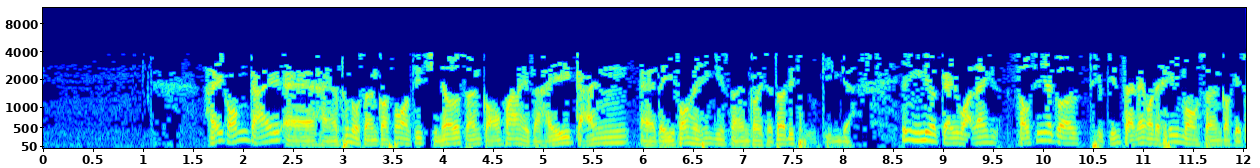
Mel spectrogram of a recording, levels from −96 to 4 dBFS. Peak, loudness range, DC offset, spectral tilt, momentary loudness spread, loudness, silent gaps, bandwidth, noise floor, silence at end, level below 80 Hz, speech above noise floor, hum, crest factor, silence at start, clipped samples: -14 dBFS; 2 LU; under 0.1%; -2.5 dB/octave; 10 LU; -32 LUFS; none; 3.9 kHz; -61 dBFS; 0 s; -50 dBFS; 29 dB; none; 18 dB; 1.1 s; under 0.1%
